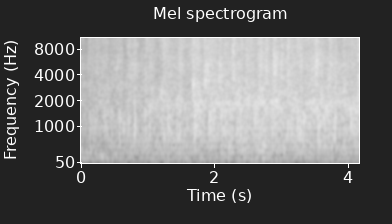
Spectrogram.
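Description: Crowd applauding: many hands clapping at once, growing fuller about a second and a half in.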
